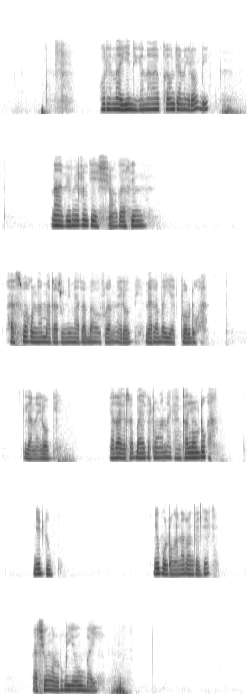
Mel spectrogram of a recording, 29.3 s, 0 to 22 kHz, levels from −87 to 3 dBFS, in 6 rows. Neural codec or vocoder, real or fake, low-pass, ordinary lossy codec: codec, 44.1 kHz, 7.8 kbps, DAC; fake; 5.4 kHz; none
